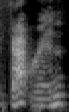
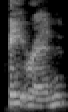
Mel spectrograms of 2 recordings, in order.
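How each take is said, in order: First: The first vowel is short. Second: The first vowel is long. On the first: The speaker calls it right. "his name must be Fatrin" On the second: The speaker calls it wrong. "not Faterin"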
